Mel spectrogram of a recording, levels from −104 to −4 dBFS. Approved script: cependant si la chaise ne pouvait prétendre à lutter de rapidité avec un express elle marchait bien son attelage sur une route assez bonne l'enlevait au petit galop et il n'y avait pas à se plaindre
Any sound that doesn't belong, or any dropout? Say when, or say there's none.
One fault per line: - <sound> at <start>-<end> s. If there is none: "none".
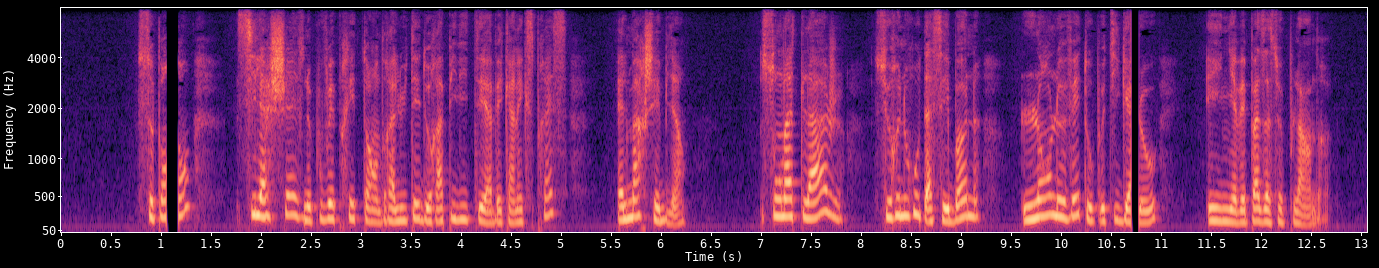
- dropout at 1.0-1.2 s
- dropout at 10.7-10.8 s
